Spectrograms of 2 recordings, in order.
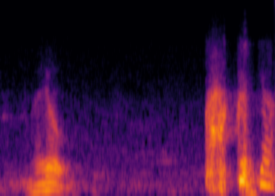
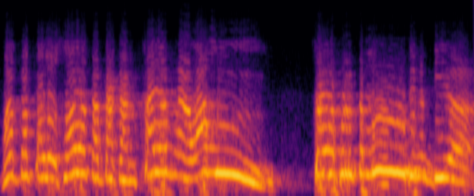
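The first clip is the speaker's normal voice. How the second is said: high, loud, stretched preaching cry; loud pulpit declaration; full-force preaching; 10 dB louder than usual. Acted. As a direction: proclaim it to the whole church.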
